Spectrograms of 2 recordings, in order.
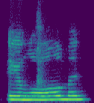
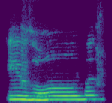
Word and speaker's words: عظاما: heard it correctly, but I thought you were pronouncing the za as la. So how did you pronounce this? Izaman. Yeah, okay. Iza. So make sure there's slight vibrating sound is not there. Iza. Izaman. Yeah, that's better.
